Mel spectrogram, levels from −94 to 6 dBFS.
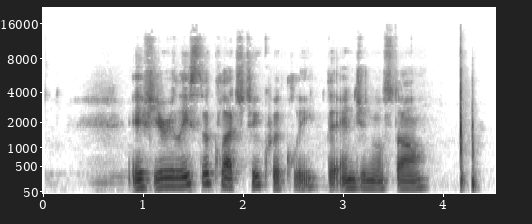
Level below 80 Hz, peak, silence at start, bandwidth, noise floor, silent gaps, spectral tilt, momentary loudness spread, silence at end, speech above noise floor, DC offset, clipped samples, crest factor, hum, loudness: -64 dBFS; -2 dBFS; 0.55 s; 13.5 kHz; -57 dBFS; none; -5 dB/octave; 8 LU; 0.2 s; 35 dB; under 0.1%; under 0.1%; 22 dB; none; -23 LUFS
